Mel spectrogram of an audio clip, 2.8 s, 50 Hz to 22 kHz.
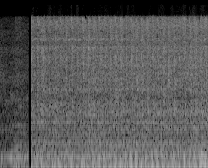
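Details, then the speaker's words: Honda Vario 125 scooter that stumbles on cold start and won't idle cold but runs normally hot: compression restored by flushing, throttle body cleaned. Even single-cylinder putter holding a steady warm idle without stalling after 3 minutes; still dies once or twice in the mornings. "ini sudah aman nih Sudah 3 menit sudah enggak mati mati memang satu kali dua kali mati-mati kalau pagi Oke sudah aman ya"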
